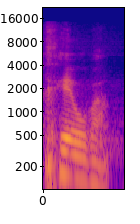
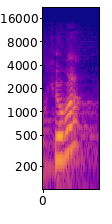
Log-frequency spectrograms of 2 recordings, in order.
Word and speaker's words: Jehová: jahova con la y se fue transformando en una j y de ahí tenemos a ahora la palabra Jehová esta palabra representa lo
